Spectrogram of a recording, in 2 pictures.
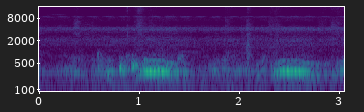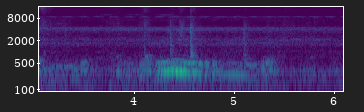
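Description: Domestic pigeons cooing: three low coos about two seconds apart.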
